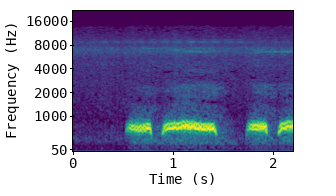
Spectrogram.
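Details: Spotted dove, a 'super penguku' cooing used as tutoring material for training birds: low, hollow, steady coos, a short note then a long drawn-out one, a pause, then two short notes close together, over a quiet background.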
